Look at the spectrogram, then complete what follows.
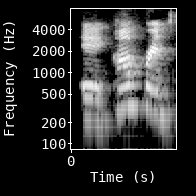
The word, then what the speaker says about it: conference: Con el acento americano, con esa palabra como conferencia, conference, para algunas personas que tienen un acento americano como yo, esta palabra para mí tiene dos sílabas.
